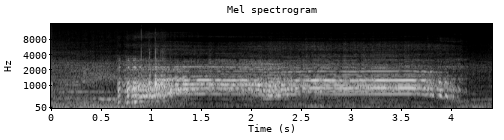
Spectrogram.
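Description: A girl's long, sustained yell, starting just under a second in and held at a steady pitch for about three seconds before dropping away at the end.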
